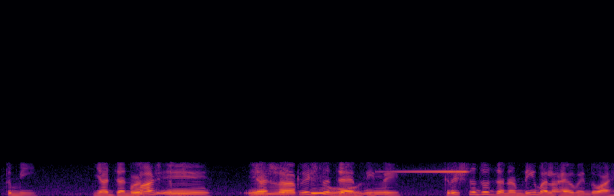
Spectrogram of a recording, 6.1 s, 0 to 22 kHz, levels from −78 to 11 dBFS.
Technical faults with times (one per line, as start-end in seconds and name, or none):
5.53-5.60 VoIP packet loss concealed by the speech codec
